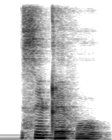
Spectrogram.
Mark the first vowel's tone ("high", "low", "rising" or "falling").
falling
